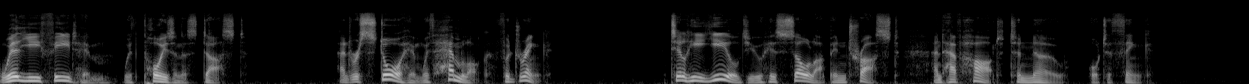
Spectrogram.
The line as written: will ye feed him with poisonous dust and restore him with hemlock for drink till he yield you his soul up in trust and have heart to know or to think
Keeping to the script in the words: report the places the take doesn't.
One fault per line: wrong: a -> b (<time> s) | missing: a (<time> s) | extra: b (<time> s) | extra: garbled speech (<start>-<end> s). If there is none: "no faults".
no faults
